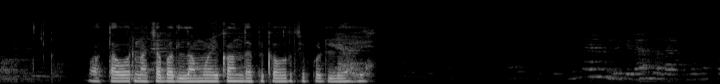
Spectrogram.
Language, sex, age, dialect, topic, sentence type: Marathi, male, 18-24, Standard Marathi, agriculture, question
